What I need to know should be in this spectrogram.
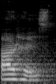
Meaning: handicraft, trade; craft; technical/manual profession, occupation
- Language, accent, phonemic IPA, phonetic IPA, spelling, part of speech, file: Armenian, Eastern Armenian, /ɑɾˈhest/, [ɑɾhést], արհեստ, noun, Hy-արհեստ.ogg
